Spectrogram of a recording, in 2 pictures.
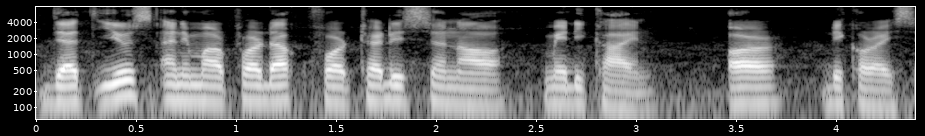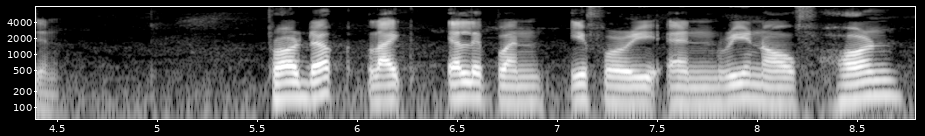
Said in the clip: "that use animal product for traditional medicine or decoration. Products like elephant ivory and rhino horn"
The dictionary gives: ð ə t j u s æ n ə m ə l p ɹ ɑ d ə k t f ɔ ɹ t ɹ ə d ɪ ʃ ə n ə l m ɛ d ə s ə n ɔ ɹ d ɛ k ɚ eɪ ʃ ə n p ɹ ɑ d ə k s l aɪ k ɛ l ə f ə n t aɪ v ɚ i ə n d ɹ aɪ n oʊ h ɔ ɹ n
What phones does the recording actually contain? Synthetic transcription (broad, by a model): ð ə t j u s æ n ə m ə l p ɹ ɑ d ə k t f ɔ ɹ t ɹ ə d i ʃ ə n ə l m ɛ d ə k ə n ɔ ɹ d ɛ k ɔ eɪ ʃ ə n p ɹ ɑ d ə k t l aɪ k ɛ l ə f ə n i f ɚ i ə n ɹ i n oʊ h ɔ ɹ n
